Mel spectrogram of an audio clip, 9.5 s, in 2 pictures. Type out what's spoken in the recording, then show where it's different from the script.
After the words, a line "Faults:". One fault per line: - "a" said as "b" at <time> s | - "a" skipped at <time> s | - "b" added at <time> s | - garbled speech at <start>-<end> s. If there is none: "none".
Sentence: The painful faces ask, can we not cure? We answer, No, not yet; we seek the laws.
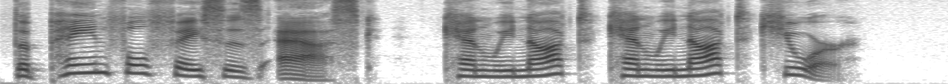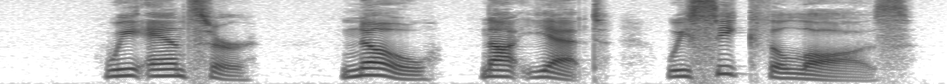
The painful faces ask, can we not can we not cure? We answer, No, not yet; we seek the laws.
Faults:
- "can we not" added at 3.0 s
